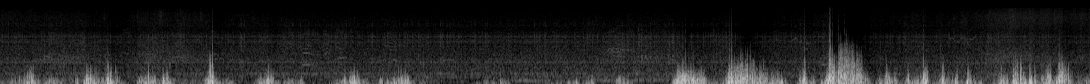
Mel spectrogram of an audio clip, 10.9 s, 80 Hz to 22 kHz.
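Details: Gentoo penguins walking in a colony on Carcass Island, Falkland Islands, in January 2012 give harsh, pulsing, braying calls in rapid throbbing bursts, with a pause before a louder chorus; other colony birds call behind.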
